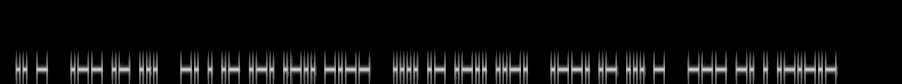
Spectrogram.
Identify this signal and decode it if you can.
Morse code, heard as a keyed tone, about 34 wpm, 700 Hz. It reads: IT WAS NEARLY HALF PAST ONE.
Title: Sentences from Top 1300 Words 35wpm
